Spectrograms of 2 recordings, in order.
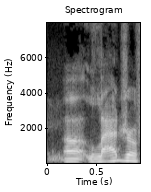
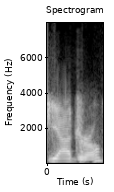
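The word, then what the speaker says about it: Lladró: You actually, you made a note, and I wanted to ask you, so like, would today's, collectible cars become, Ladro figurines?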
